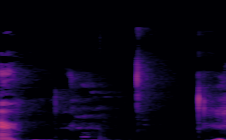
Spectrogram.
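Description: A few faint clicks of a computer mouse, with a sharp one about a second and a half in and another at the end, while text is dragged within a script editor.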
